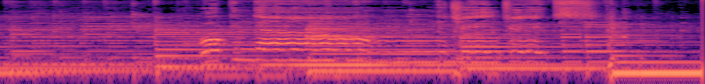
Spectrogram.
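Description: Acoustic guitar strummed in held chords, with a man singing long wavering notes about two seconds in and again briefly around five seconds.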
